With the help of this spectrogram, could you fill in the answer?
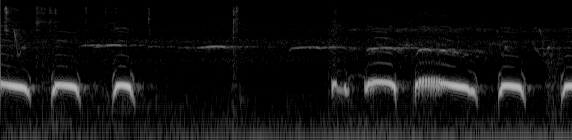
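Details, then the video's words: ['Spotted dove giving its coo to urge newly caught doves to call: three short husky coos, a pause with a thin high whistle behind, then a fresh phrase of quick notes and one long falling coo.'] "Tiếng Cu Gáy Giọng hay GỌI +THÚC Dục BỔI Kích Bổi Nhanh Nổi.Chim Cu Gáy Giọng Hạp Bổi.Cu Đất Gáy"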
